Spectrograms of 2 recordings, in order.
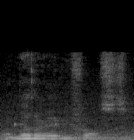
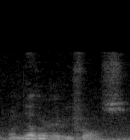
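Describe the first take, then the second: No difference in how they are said.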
